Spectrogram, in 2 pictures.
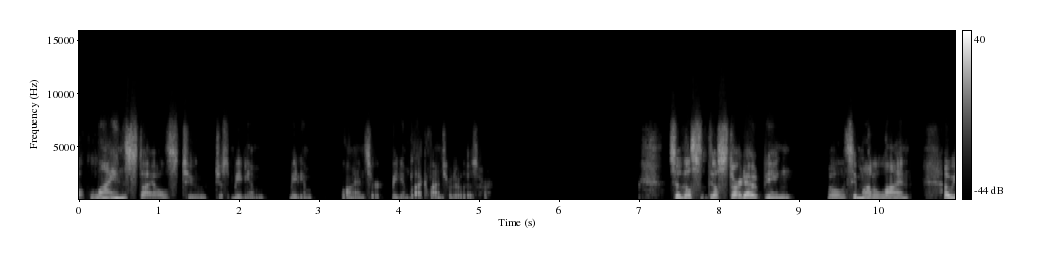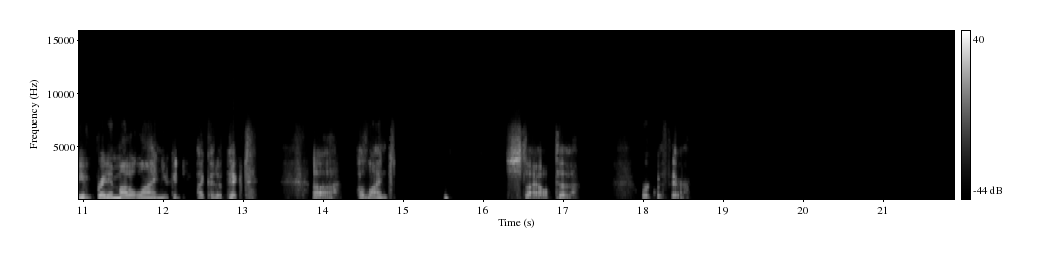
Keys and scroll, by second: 20.8 Escape, 20.9 Escape.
